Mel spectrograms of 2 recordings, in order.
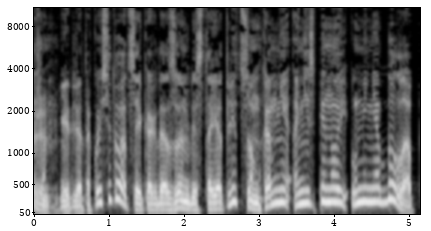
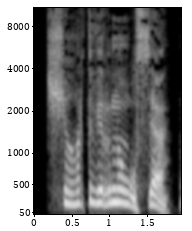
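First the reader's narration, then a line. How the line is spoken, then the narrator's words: Frightened loud cry. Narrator (Russian): загласил перепуганным голосом Тхакун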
